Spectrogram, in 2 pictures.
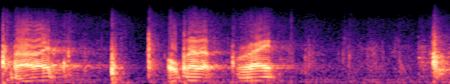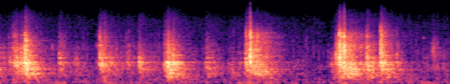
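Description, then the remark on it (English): A heavy steel door, approached by armed guards storming a bastion, clanks and grinds open in a few loud metallic bursts while a man's voice speaks over the start and muffled voices continue underneath. “Armed guards, some flown in from Leavenworth and McNeil Island, volunteers from San Quentin approach a steel door.”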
